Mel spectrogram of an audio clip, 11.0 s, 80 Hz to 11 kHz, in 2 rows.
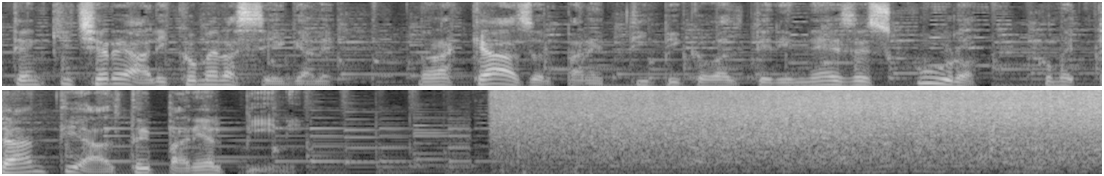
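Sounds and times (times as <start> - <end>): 
speech: 0.0 - 7.1
rushing water at a water mill: 8.0 - 10.9.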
